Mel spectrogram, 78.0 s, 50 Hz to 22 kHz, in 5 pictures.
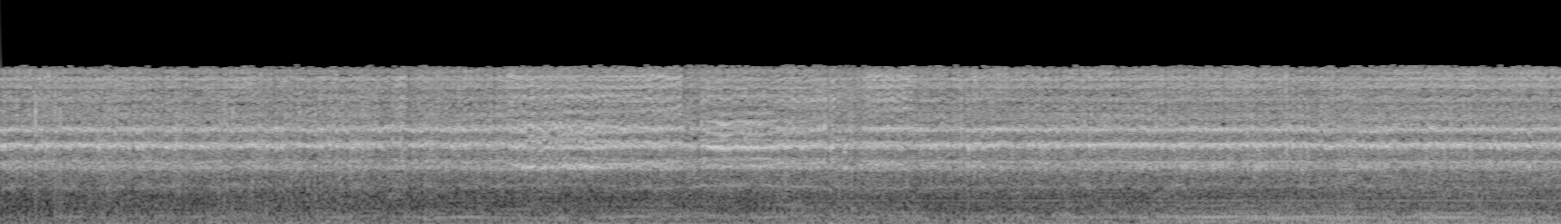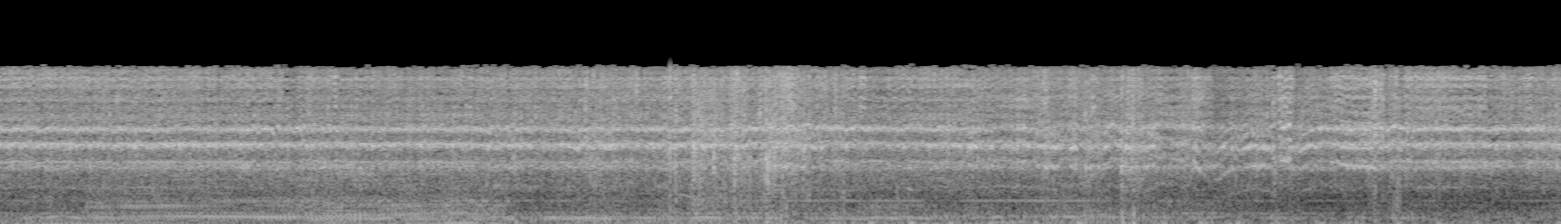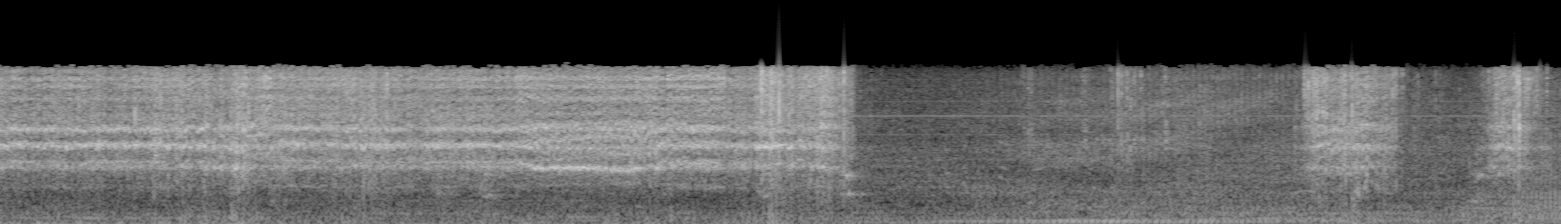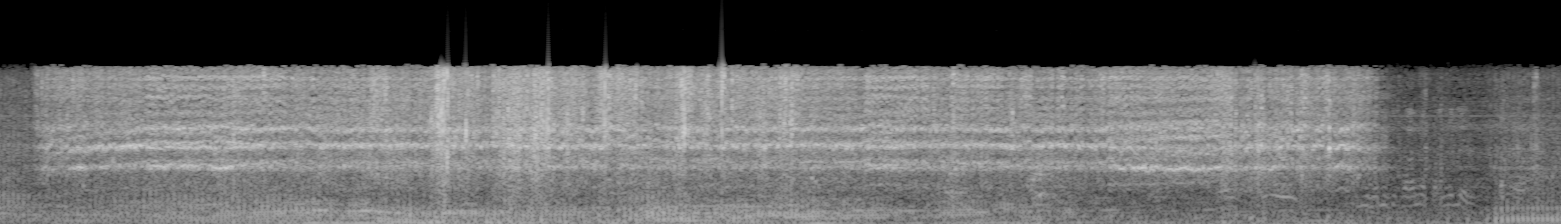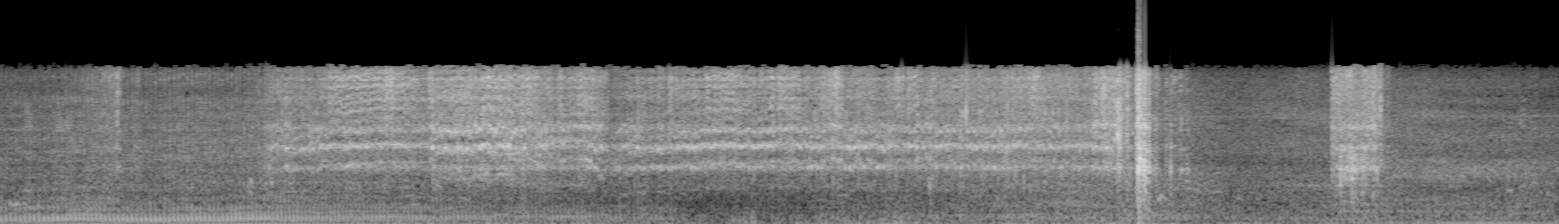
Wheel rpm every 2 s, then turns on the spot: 160, 160, 160, 160, 160, 160, 160, 160, 160, 160, 160, 160, 160, 150, 160, 160, 160, 160, 160, 100, 0, 10, 30, 80, 160, 160, 160, 160, 160, 150, 20, 10, 80, 180, 150, 160, 100, 30, 10.
60-64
